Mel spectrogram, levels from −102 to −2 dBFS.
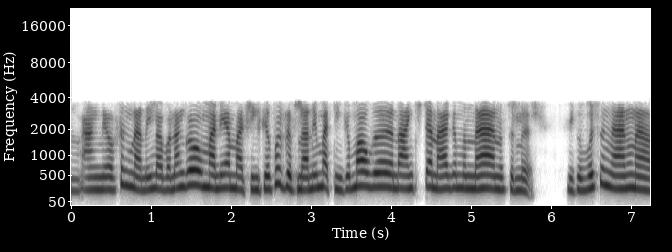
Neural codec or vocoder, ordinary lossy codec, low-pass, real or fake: codec, 24 kHz, 1.2 kbps, DualCodec; none; 3.6 kHz; fake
